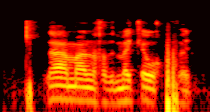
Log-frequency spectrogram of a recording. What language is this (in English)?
Kabyle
